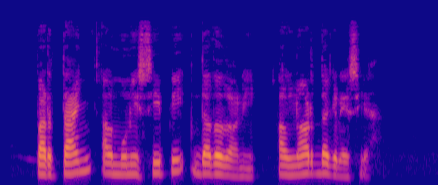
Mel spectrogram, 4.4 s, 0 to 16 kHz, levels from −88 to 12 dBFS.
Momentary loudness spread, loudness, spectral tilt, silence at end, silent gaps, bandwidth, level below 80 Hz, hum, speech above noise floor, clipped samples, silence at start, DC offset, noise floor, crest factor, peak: 12 LU; -27 LUFS; -5.5 dB/octave; 0.65 s; none; 11 kHz; -82 dBFS; none; 54 dB; under 0.1%; 0.35 s; under 0.1%; -81 dBFS; 20 dB; -8 dBFS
